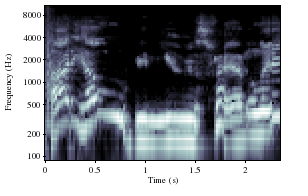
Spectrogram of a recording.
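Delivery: cracking voice. Greeting the audience at the start: cracky voice. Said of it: "my voice is all cracky like that".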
